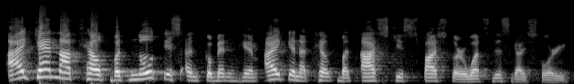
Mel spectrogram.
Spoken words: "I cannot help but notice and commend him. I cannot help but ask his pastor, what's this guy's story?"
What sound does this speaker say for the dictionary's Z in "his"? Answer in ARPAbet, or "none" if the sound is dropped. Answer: S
